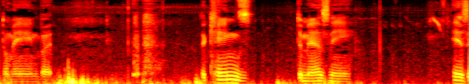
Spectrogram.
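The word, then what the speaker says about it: demesne: And that is a feudal tool to extend the king's authority to his I'm going to pronounce it dznney. It's actually pronounced domain.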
